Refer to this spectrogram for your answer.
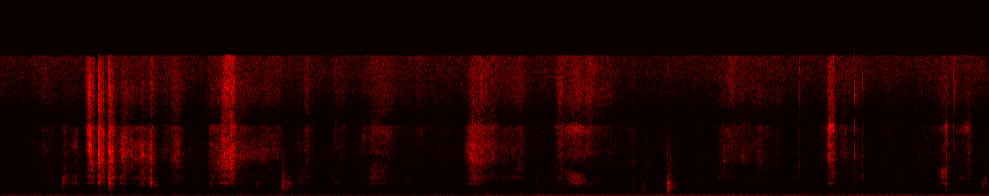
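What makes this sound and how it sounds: Fingertips rub and slide across the pages of a thin, open newsprint-paper DC comic book lying on a stack of comics on a wooden table, then turn them. The paper rustles and crackles in soft, bright bursts over a steady low hum. The overall level stays quiet.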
